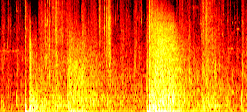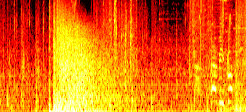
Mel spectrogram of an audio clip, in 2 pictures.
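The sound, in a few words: heavy gunfire in The Division video game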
